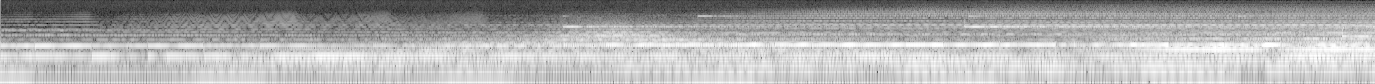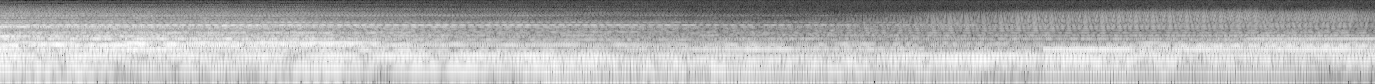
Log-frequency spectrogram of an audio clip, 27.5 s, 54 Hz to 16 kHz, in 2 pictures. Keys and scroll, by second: 13.5 z, 15.1-17.4 typing, 20.3-22.0 typing, 23.5 z.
